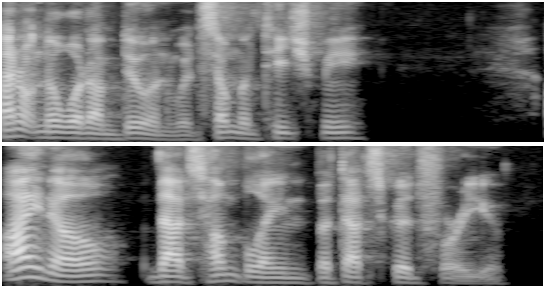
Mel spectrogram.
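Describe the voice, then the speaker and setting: A man talks at a medium pitch and a moderate pace, with ordinary pitch variation and big swings in loudness. His tone is bright and sharp, on a very clean recording with a silent background. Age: 60s. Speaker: bible teacher podcast host. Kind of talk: solo religious talk. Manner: casual, conversational.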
